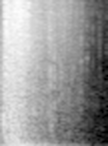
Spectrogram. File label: basic attack knee; rengar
